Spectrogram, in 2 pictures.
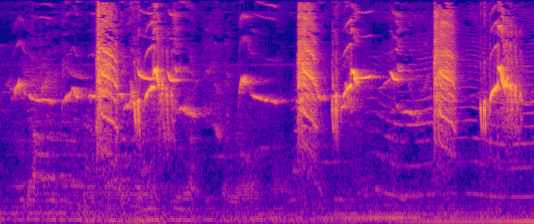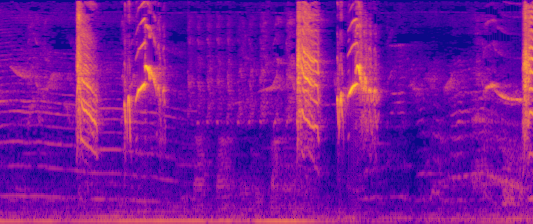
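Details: Sumatran white-rumped shama, aggressive and fighting with its tail fanned, alternating coarse noisy bursts with clear whistled notes and descending slurs, about eight loud phrases in ten seconds.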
